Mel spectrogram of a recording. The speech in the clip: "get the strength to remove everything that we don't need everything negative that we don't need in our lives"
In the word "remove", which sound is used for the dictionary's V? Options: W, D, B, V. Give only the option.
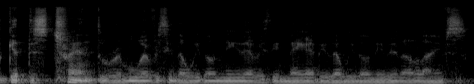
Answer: V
